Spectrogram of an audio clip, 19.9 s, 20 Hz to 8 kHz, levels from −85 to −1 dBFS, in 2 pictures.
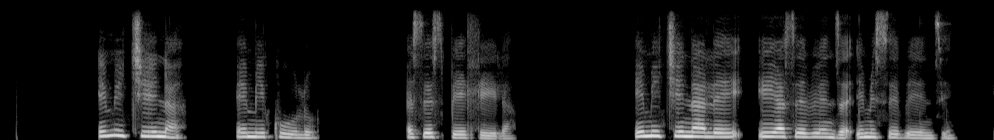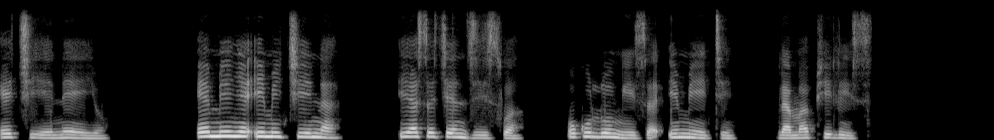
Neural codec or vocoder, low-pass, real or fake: none; 7.2 kHz; real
